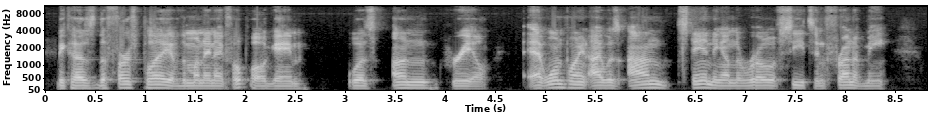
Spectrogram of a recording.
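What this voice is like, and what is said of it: Raspy, deeper hoarse voice. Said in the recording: “it's a little raspy, it's a little deeper. It's not as feminine as it usually is ... screaming at the top of my lungs”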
